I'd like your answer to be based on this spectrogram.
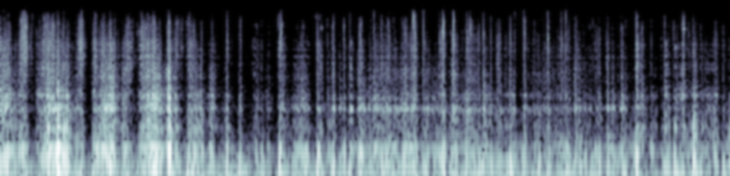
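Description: Palms rub and fingernails scratch a cotton cushion filled with cherry pits. The pits shift with a steady, dense patter of small clicks and rustles, mostly low and muffled, that carries on without a break.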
